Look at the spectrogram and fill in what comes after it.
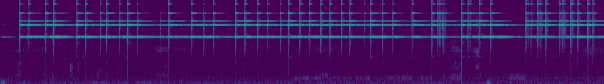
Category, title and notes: Instrument samples > Other
Me ringing a decorative antique bell in no particular rythm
